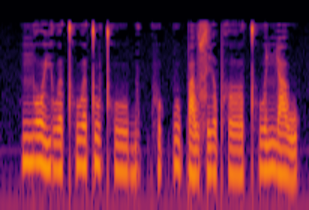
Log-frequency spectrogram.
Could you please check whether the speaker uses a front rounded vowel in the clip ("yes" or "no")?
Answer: no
